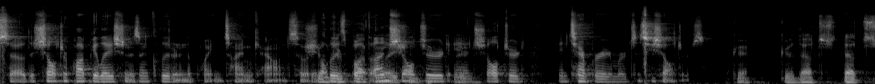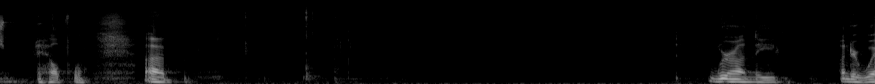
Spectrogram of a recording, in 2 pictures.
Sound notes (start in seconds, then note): 10.7 silence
